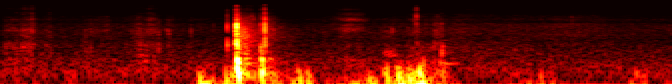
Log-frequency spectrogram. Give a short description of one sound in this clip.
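Wooden hive parts knock and clatter.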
